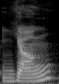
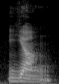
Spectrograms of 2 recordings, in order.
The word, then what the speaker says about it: young: was on the word Yong Yong so that vowel should be an sound but I made it more open to make it sound like Yong when in fact it should be young the next mistake that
